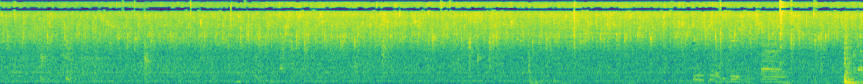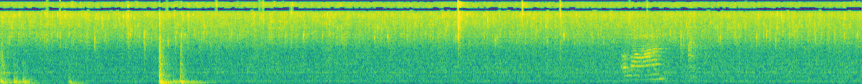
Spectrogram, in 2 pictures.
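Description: Food sizzling and crackling in a frying pan, steady throughout. About halfway through come a few loud, low thumps.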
